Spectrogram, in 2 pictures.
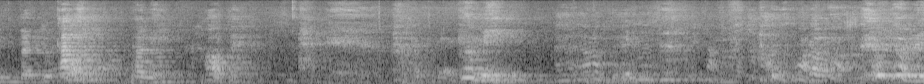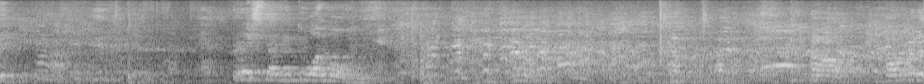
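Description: An elderly man and a younger man talk with animation on a stage, heard from a distance.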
